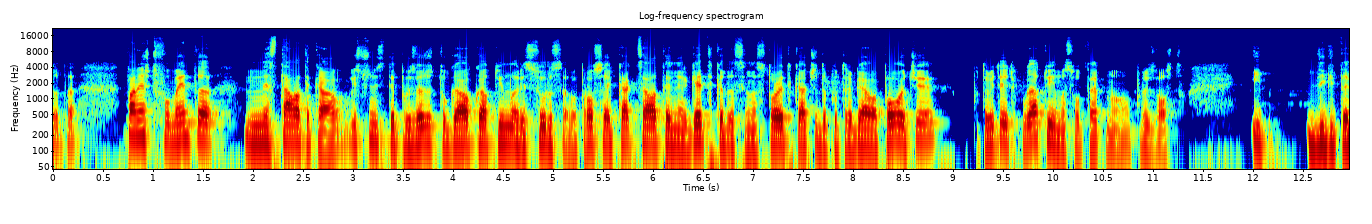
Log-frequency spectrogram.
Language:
Bulgarian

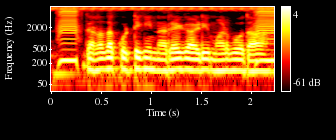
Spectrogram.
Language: Kannada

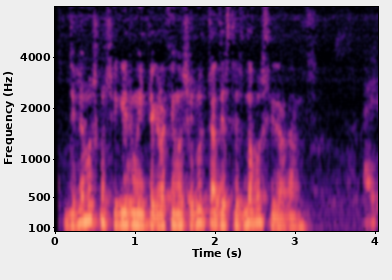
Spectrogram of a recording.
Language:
Galician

